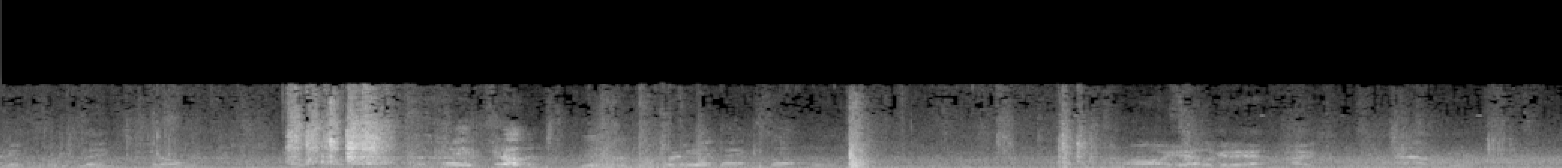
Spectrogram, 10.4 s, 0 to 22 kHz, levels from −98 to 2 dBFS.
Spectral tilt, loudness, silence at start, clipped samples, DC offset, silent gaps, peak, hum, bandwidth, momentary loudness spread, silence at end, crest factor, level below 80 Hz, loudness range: -2.5 dB/octave; -23 LUFS; 0 s; under 0.1%; under 0.1%; none; 0 dBFS; none; 11.5 kHz; 18 LU; 0 s; 24 dB; -38 dBFS; 10 LU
